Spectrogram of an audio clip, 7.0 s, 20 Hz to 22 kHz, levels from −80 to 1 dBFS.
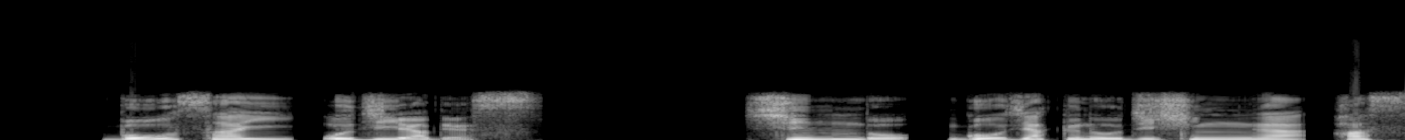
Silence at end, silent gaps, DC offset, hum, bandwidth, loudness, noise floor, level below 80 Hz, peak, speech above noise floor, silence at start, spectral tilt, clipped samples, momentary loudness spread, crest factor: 0 s; none; under 0.1%; none; 7.8 kHz; -16 LUFS; -80 dBFS; -52 dBFS; 0 dBFS; 65 dB; 0.5 s; -6 dB/octave; under 0.1%; 10 LU; 16 dB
